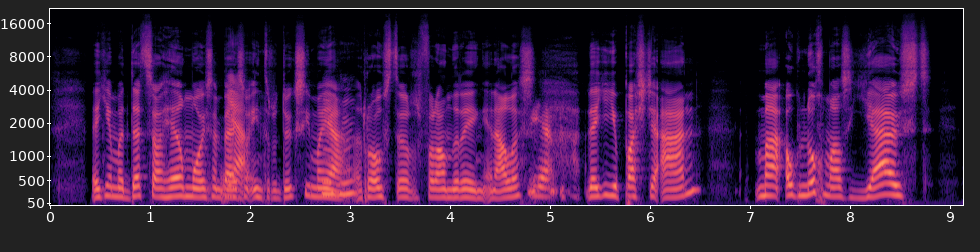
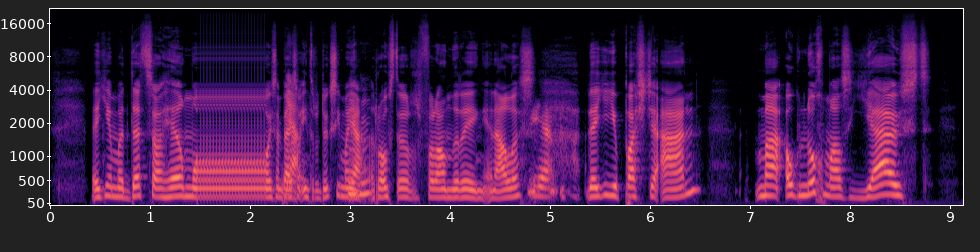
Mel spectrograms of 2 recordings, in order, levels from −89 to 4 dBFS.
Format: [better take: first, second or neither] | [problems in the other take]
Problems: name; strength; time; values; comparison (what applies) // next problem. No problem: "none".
first | audio freezing; at 1.5 s for 0.5 s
